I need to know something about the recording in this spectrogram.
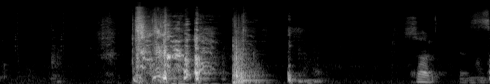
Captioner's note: sneezes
